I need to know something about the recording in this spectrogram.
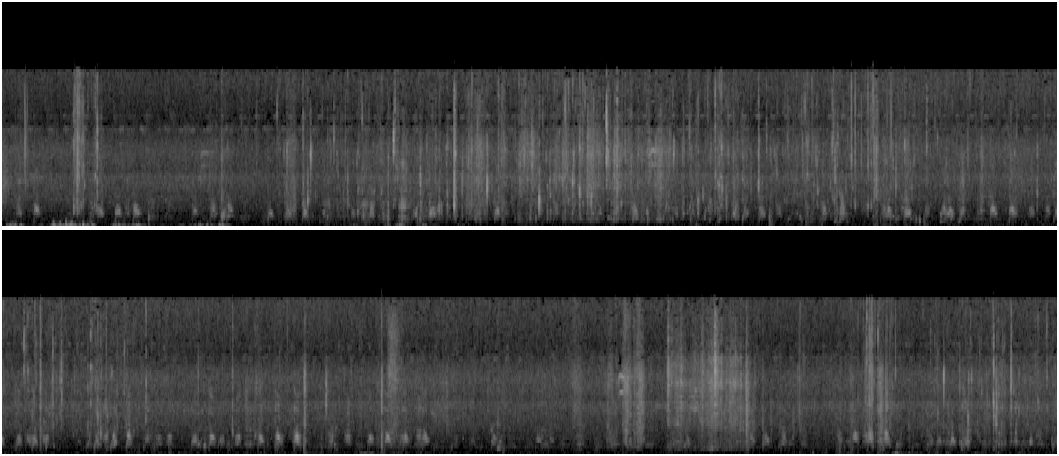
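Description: A small flock of white domestic ducks quacking softly, short quiet calls scattered all through, with a few louder low thumps in the first couple of seconds.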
